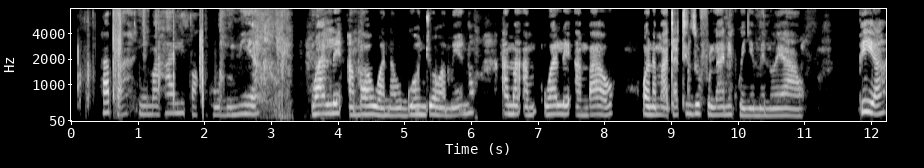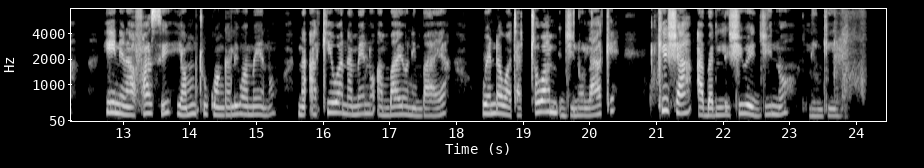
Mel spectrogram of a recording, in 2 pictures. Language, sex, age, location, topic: Swahili, female, 18-24, Kisumu, health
